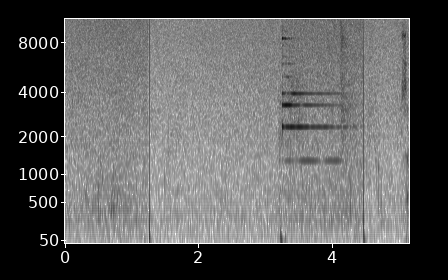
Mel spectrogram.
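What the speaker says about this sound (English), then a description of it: "Sorry, I forgot to silence my phone." A mobile phone notification chime rings out indoors during a training session, a short bright tone with a few stacked ringing partials that sustain for about a second over a quiet room hiss.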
